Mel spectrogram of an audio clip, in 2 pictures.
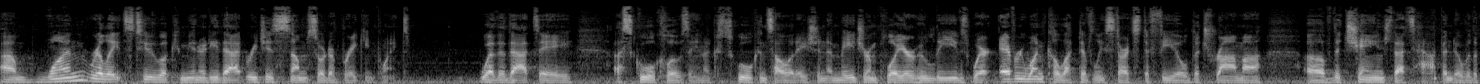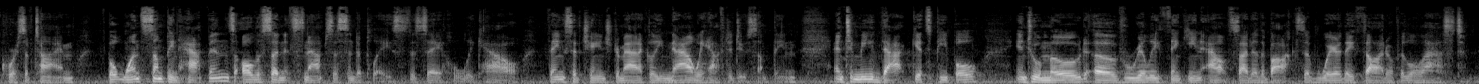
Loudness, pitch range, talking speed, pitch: -22 LUFS, 95-110 Hz, 195 wpm, 100 Hz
